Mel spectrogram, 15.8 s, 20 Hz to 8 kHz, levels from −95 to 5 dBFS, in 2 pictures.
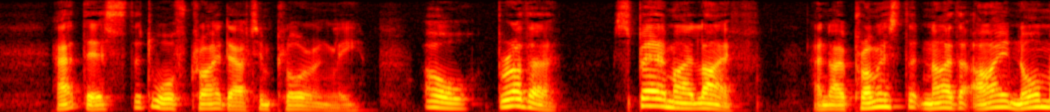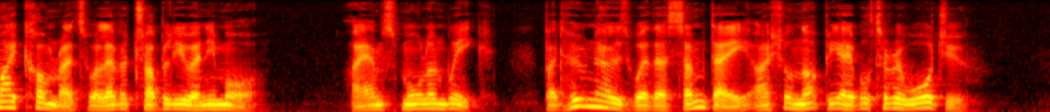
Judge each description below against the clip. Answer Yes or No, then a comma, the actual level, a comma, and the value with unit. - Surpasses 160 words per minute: Yes, average, 175 wpm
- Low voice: Yes, low, 125 Hz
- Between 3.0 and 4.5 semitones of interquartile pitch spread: No, average, 4.9 semitones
